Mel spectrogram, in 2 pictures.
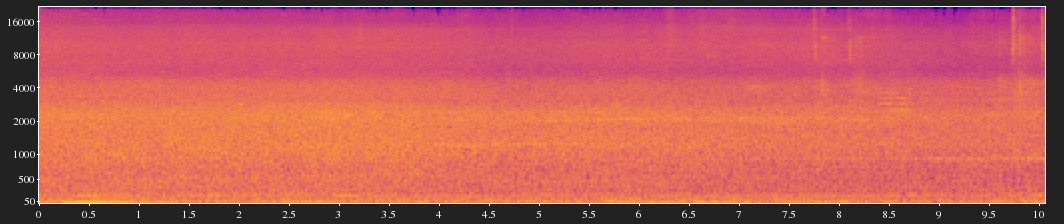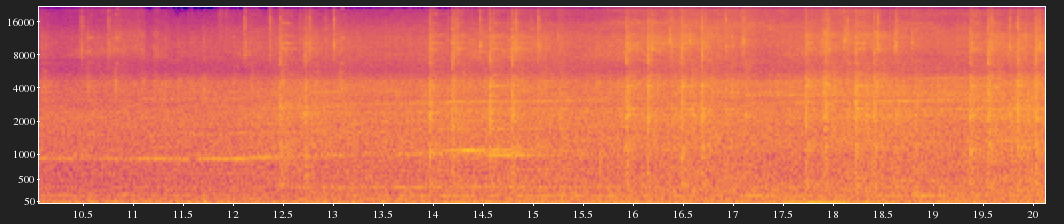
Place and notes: Minzu Overpass, Taoyuan - Traffic noise
Train traveling through, Sony PCM D50 + Soundman OKM II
